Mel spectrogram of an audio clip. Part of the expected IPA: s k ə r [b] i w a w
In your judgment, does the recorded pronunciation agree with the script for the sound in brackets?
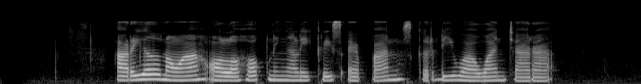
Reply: no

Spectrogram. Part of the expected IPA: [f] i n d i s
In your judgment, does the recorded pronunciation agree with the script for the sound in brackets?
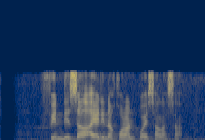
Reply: yes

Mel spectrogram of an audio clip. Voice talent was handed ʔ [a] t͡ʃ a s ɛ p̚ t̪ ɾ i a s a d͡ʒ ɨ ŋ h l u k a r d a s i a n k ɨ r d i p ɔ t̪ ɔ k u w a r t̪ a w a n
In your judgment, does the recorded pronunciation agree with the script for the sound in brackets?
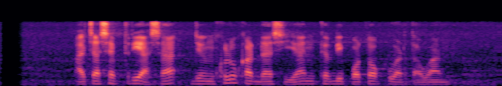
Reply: yes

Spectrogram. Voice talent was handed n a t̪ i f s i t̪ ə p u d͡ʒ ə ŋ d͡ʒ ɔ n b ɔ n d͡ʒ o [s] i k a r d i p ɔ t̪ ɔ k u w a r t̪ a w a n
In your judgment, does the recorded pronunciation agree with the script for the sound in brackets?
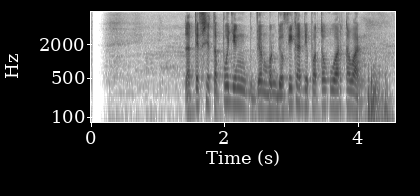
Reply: no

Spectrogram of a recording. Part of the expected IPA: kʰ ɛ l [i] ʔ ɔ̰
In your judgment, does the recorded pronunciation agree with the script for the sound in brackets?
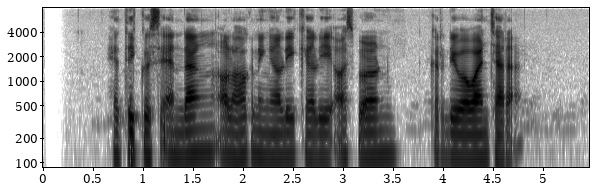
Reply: yes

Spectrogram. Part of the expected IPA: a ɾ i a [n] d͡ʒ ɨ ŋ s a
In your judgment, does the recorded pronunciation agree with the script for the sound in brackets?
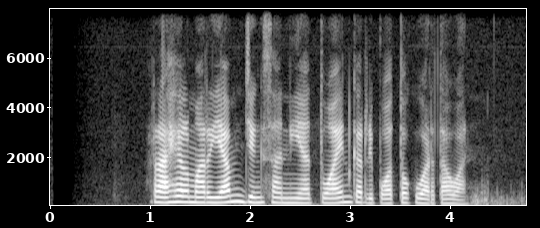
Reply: no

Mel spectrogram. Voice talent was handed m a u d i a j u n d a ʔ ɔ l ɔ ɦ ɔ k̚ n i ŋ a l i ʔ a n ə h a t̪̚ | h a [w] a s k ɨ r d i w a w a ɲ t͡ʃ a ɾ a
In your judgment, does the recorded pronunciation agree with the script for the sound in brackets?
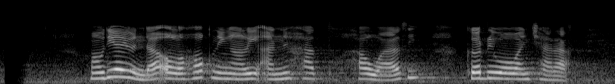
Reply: yes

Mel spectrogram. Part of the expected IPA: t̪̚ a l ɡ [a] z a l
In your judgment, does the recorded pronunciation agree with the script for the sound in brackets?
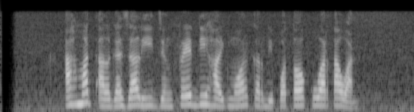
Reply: yes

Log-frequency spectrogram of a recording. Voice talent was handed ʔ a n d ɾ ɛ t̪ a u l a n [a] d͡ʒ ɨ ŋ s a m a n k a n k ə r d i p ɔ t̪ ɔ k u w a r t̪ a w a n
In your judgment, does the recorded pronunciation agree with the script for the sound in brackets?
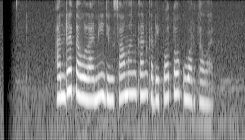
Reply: no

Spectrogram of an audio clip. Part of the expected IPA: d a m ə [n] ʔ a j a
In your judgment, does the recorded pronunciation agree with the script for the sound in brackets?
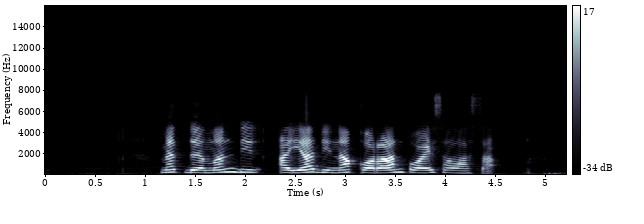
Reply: yes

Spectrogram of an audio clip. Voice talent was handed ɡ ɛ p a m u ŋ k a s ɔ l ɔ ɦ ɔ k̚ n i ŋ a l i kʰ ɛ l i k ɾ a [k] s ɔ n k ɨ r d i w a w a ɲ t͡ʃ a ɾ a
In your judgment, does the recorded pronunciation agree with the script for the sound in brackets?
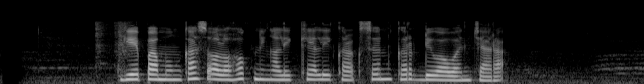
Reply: yes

